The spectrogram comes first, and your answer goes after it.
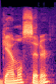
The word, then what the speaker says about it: Gammelsaeter: Um, it's pronounced Gamma Sitter.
